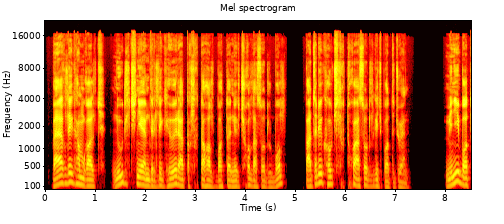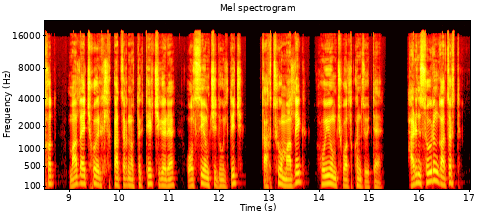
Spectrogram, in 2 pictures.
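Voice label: Mongolian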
